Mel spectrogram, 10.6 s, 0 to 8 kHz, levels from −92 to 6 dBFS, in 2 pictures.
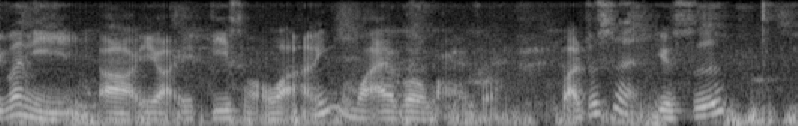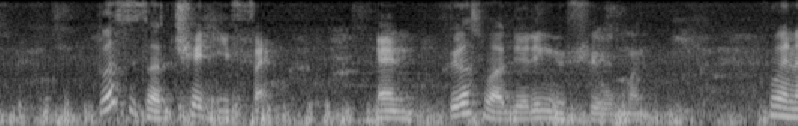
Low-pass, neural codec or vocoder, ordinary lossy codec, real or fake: none; codec, 16 kHz, 8 kbps, FunCodec, trained on Chinese and English, 25 frames a second; none; fake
